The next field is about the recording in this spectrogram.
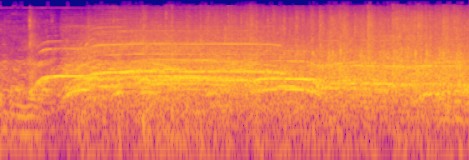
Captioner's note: cheering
